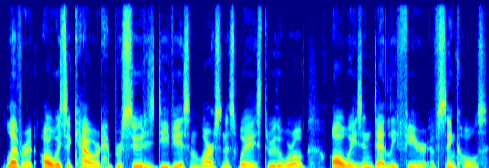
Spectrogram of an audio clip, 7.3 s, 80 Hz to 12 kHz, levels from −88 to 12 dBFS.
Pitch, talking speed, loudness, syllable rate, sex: 105 Hz, 170 wpm, -21 LUFS, 4.8 syllables/s, male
